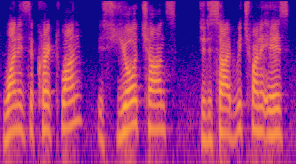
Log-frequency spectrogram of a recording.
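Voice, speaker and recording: A man's voice: high-pitched, normal speed, a bit bright. A man in his thirties hosting a TV quiz show in a studio, friendly and upbeat, on a lapel mic.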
